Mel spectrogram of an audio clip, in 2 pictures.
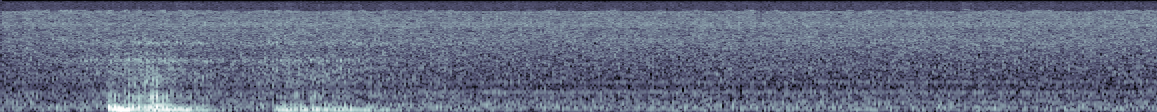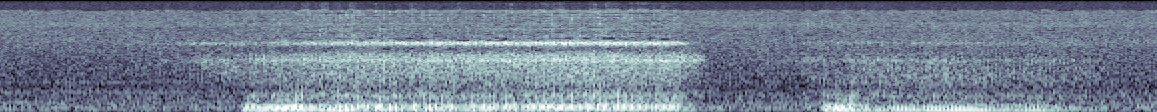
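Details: Saluki snoring: low rasping, rumbling breaths in bursts, a short pair near the start, then a longer two-second snore with a faint higher hiss, followed by another brief rumble; quiet room otherwise.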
